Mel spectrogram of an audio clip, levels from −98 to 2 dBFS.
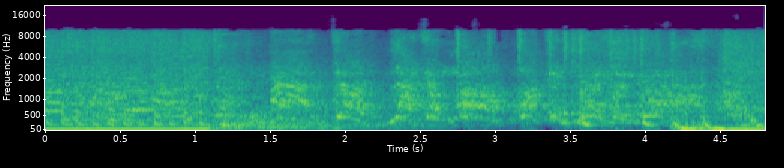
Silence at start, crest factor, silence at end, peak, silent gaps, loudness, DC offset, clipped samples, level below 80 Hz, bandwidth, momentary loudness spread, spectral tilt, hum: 0 s; 14 dB; 0 s; -4 dBFS; none; -20 LUFS; under 0.1%; under 0.1%; -24 dBFS; 10 kHz; 3 LU; -3.5 dB/octave; none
